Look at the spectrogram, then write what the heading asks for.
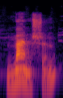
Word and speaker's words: mansion: Le mot mansion où I O N est prononcé un, mansion, et le mot Britain, Britain, où les lettres A I N, inaccentuées, sont prononcées un.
